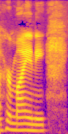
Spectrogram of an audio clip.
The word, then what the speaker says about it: Hermione: Yeah, Hermione.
